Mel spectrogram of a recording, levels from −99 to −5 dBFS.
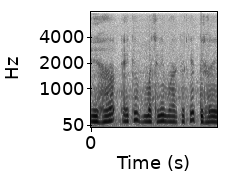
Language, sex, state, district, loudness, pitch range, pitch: Chhattisgarhi, male, Chhattisgarh, Rajnandgaon, -16 LUFS, 145-155 Hz, 150 Hz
